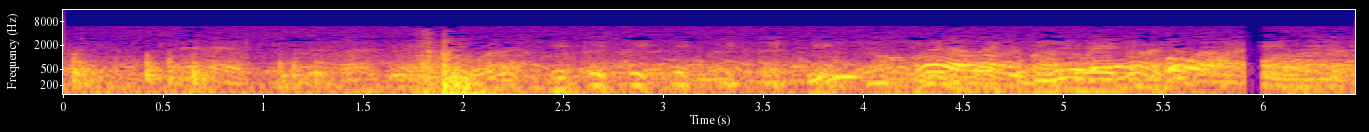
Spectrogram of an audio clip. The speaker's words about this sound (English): Step inside, I'll shut the door.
